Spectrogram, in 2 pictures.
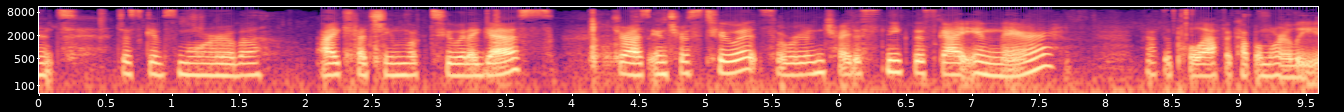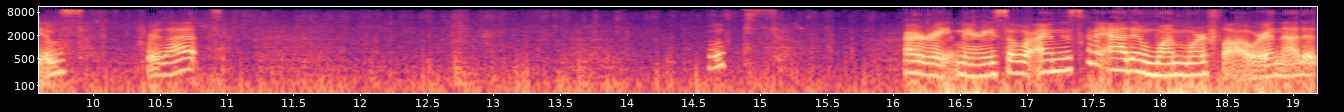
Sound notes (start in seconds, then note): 11.6 rustling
